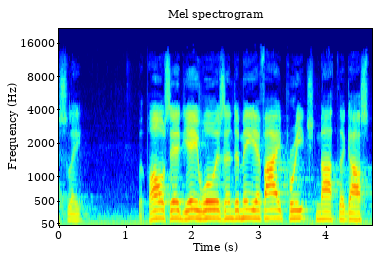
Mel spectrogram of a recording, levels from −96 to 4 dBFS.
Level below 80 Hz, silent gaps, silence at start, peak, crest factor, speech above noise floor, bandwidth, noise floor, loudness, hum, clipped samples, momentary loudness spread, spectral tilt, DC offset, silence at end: -48 dBFS; none; 0 s; -6 dBFS; 18 dB; 26 dB; 13.5 kHz; -48 dBFS; -22 LUFS; 60 Hz at -50 dBFS; under 0.1%; 9 LU; -6.5 dB/octave; under 0.1%; 0 s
